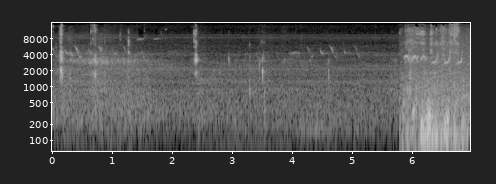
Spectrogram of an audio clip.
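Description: Faint, scattered bird chirps and a few soft clicks over a quiet outdoor background. About six seconds in, a louder low rumbling noise starts suddenly, along with footsteps on a grassy path.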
